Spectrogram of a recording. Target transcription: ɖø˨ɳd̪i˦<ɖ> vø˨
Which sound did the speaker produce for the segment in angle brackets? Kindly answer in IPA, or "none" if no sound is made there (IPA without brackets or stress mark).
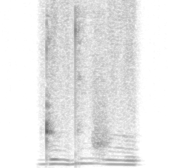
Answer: none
